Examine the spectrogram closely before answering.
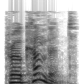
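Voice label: "procumbent", English, British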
